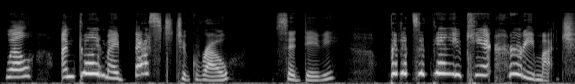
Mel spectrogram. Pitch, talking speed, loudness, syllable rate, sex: 345 Hz, 175 wpm, -18 LUFS, 5.8 syllables/s, female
